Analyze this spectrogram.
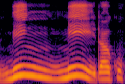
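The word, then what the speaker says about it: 命理: 사주 명리할 때 명리를 밍리라고 국제적으로 발음하는 것도 마찬가지 이유가 되겠습니다.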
